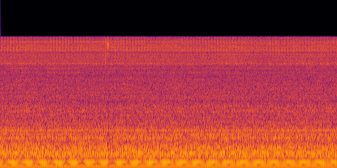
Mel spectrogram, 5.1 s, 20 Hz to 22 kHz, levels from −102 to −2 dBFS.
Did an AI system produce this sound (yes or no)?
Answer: no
